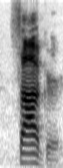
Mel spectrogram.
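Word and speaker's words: Saagar: Sager. That's his name.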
